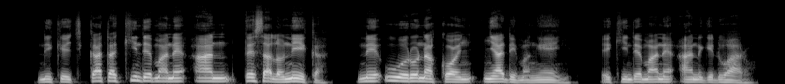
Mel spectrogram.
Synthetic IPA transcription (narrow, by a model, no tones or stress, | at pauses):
niket͡ʃkatakindemanɛʔant̪ɛsa̰lɔnɪka̰ | nɛʔuwoɾonakɔɲɲadɪmaŋɛɲ | ḛkindemanɛʔanɡɪdwaɾɔ̰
